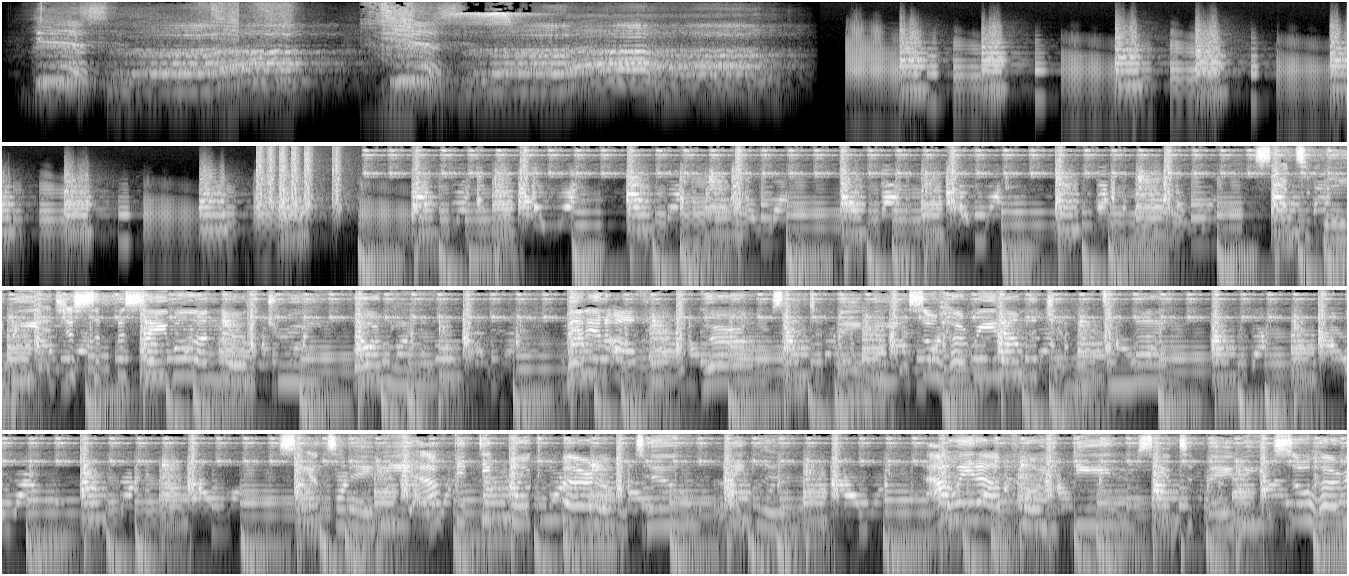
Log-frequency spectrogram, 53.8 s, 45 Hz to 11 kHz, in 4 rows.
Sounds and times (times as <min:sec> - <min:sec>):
Funk: 0:15.6 - 0:53.8.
